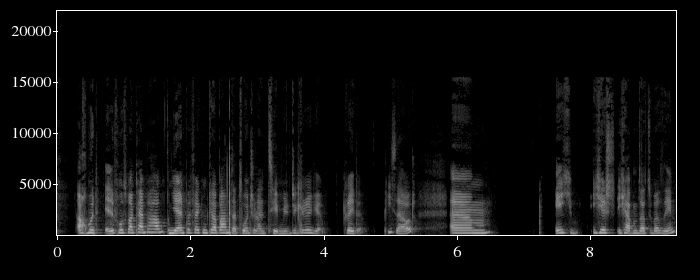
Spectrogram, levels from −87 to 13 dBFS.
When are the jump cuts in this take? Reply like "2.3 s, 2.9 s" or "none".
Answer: 1.3 s, 1.7 s, 2.7 s, 5.8 s, 7.9 s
